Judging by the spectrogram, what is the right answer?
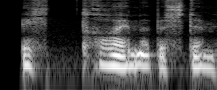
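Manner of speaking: quiet murmur to himself. Fritz speaks to himself, murmured. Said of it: "murmelte Fritz".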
